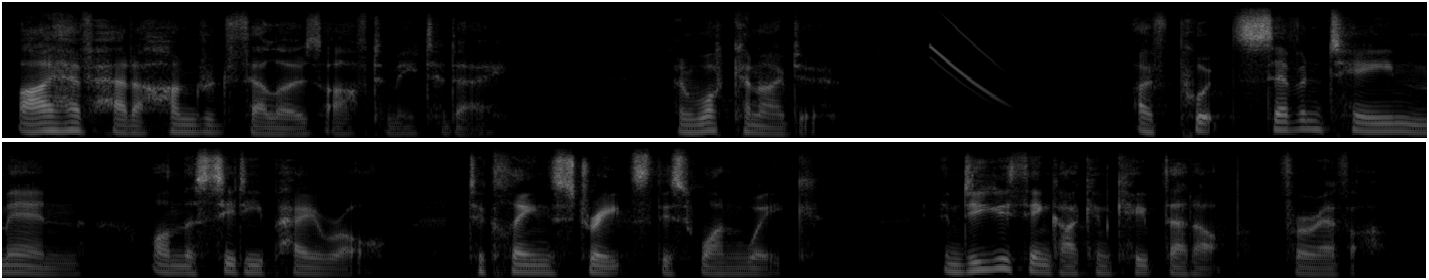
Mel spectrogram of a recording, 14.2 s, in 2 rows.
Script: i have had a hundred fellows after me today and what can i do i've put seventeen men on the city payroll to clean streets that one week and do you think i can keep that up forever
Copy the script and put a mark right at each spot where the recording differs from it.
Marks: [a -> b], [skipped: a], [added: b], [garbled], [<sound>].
i have had a hundred fellows after me today and what can i do [chirp] i've put seventeen men on the city payroll to clean streets [that -> this] one week and do you think i can keep that up forever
